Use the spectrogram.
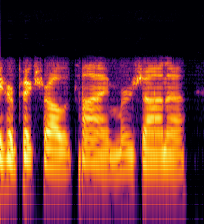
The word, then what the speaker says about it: Mirjana: You see her picture all the time, Mirjana, or it would be pronounced more Marianne, but Mirjana Soldo, I think is her name now.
